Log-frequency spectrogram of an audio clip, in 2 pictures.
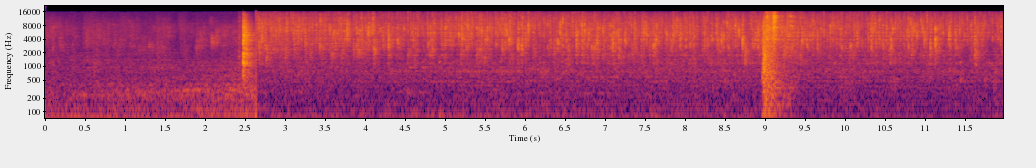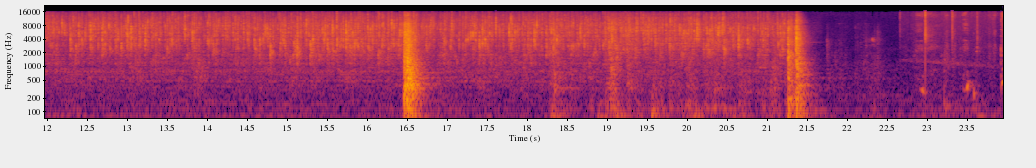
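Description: Water running steadily from a tap, after a couple of seconds of heavy low rumble. Three sharp knocks cut through it, the loudest near the end, and then the sound cuts off suddenly.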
